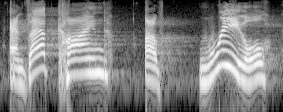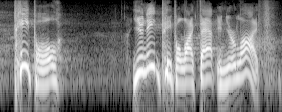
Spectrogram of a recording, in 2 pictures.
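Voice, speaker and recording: Very wide pitch swings mark this very slow speech in an Arkansas accent. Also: man. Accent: Southern US (Arkansas). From US South, Arkansas. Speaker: pastor. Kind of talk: sermon. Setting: church.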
